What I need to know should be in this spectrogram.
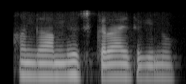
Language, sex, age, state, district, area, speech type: Manipuri, male, 30-45, Manipur, Thoubal, rural, conversation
